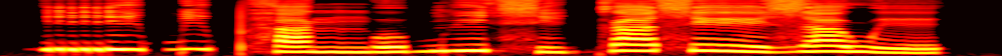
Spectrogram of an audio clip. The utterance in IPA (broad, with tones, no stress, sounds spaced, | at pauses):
r i˦ ɓ i˦ pʰ a˨ ŋ o˨˦ b ĩ˦ s i˨ k a˦ s eː˦˨ z a˦ w ɪ˨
